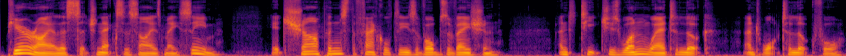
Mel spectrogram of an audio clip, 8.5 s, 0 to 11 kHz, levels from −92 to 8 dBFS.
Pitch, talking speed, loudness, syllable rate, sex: 110 Hz, 170 wpm, -19 LUFS, 5.4 syllables/s, male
